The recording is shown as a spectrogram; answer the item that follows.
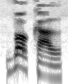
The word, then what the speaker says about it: wokal: If it sounds like a K, it is a K. So, that's why we've got vocal here. Let's just hear it. wokal wokal All right, and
